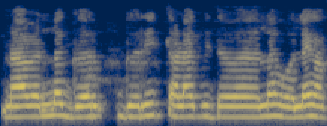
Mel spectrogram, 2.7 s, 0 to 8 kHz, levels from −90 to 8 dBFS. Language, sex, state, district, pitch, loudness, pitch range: Kannada, male, Karnataka, Shimoga, 245 Hz, -14 LUFS, 240-250 Hz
